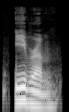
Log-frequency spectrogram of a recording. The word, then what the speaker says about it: Ibram: Ibrahim Kendi? – Is it Ibrahim? – I can't remember how to say his first name. Ibram X. Kendi.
